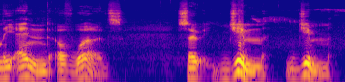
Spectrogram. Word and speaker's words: Jim: end of words so Jim Jim make sure you pronounce the M Jim like an m not an N otherwise you say Jin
